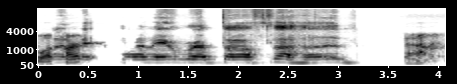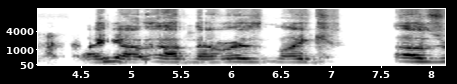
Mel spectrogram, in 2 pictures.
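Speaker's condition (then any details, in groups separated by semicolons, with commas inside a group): Friedreich's ataxia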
